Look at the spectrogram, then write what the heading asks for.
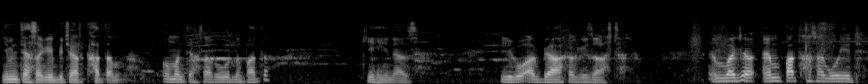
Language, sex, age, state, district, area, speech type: Kashmiri, male, 45-60, Jammu and Kashmir, Bandipora, rural, spontaneous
